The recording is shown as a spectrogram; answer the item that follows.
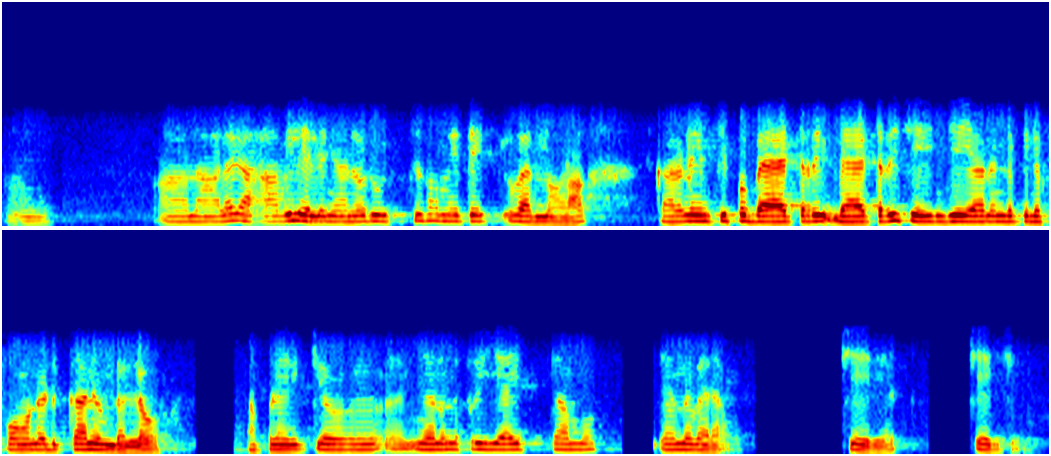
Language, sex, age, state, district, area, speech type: Malayalam, female, 18-30, Kerala, Kasaragod, rural, conversation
